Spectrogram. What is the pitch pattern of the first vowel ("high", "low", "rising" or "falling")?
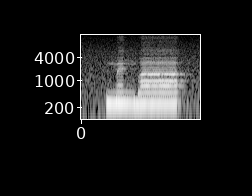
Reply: high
